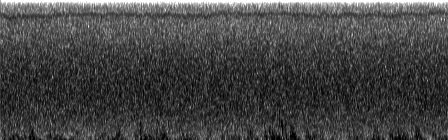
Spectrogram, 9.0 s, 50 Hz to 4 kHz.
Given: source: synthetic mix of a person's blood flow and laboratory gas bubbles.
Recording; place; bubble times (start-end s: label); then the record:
Doppler ultrasound of blood flow; precordium
5.46-5.67 s: bubbles
5.85-5.96 s: bubbles
6.24-6.32 s: bubbles
From the record:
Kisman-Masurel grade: 212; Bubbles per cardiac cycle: several, 3 to 8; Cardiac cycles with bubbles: 1 to 10%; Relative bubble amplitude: moderate (0.250 to 0.450); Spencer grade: 1 (occasional bubble signal discernible with the cardiac motion signal, with majority of cardiac periods free of bubbles); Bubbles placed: anywhere in the cardiac cycle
